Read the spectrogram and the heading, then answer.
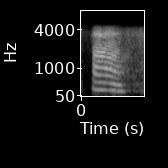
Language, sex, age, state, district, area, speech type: Malayalam, female, 45-60, Kerala, Kozhikode, urban, conversation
